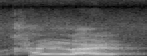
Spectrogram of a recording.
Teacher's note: 그냥 니은이 리을 만나면 앞에서 만나든 뒤에서 만나든 유음이 됩니다. 이게 다예요, 유음화. · 같은 울림소리 중 하나인 니은이 리을로 바뀌어주는 현상, 그것을 유음화라고 합니다.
